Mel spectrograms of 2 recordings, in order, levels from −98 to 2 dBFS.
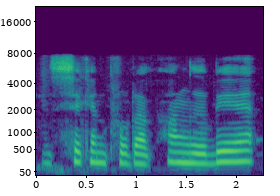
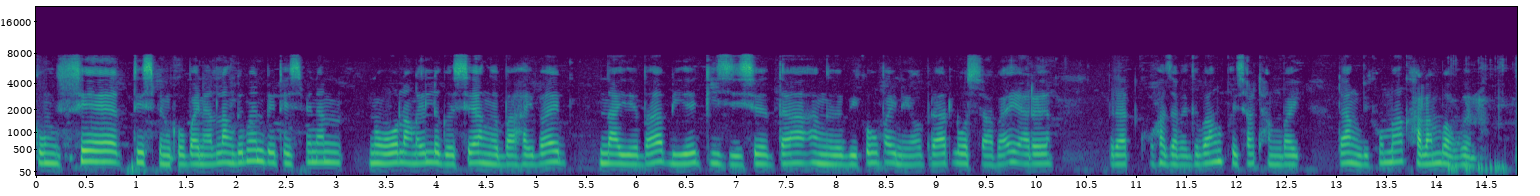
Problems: none marked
